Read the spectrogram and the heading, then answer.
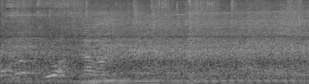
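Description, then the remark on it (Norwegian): A car engine rumbles low and steady as the vehicle creeps slowly forward while barrier tape is lifted over the car and its antenna so it can get through, with a brief murmur of voices in the background. “Driver nå og fjerner noen sperrebånd over bilen så bilen kommer fram.”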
